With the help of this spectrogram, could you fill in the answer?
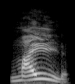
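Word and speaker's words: mild: भी इसको याद कीजिए जैसे एम आई एलडी माइल्ड है ना यह देखिए पहले एल है लेकिन य साइलेंट नहीं है ओल्ड डी से पहले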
